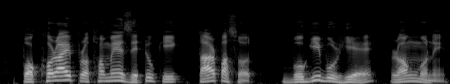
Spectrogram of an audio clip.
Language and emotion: Assamese, neutral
